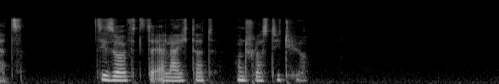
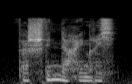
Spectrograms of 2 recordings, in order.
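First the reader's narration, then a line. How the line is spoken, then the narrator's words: Hissed. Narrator (German): zischte sie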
